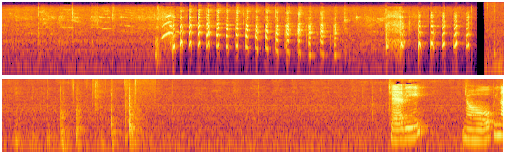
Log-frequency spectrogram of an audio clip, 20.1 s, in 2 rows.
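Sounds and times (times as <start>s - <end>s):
person laughing: 3.0s - 6.9s.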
